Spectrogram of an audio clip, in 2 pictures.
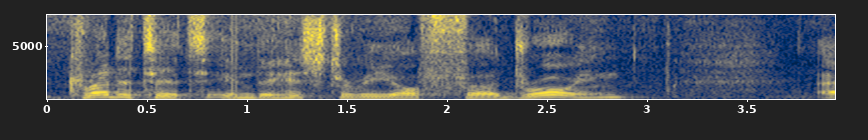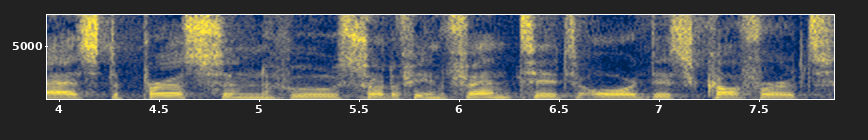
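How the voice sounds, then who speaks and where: A middle-aged man lecturing at a seminar, with a voice that sits a little higher than most men's. He thinks aloud as he goes, pausing often and restarting his sentences. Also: dark tone. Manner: reflective, thinks aloud with frequent restarts and ums. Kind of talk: academic seminar talk.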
